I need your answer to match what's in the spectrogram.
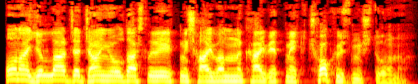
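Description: A man narrating a folk tale as a storybook reading, in a lively, expressive manner. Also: mid-range voice, normal speed, no echo, studio quality.

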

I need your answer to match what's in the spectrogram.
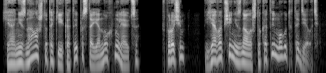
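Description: A man's voice: mid-range voice, sing-song, moderate pace, darkish tone, no echo, clean studio sound. A man reading an audiobook and voicing a timid, polite, curious young girl.

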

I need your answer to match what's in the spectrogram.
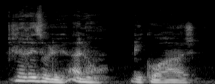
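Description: Awkward eager suitor, earnest and fumbling, read by a man; husky low voice, storybook. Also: expressive, normal speed, warm tone. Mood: nervous. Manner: earnest, fumbling, then bursting with joy. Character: awkward, eager male suitor, country gentleman. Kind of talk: audiobook character voice.

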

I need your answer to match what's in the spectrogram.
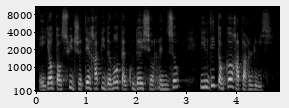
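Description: Woman narrating a classic novel, mellow. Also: mid-range voice, normal speed. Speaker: audiobook narrator. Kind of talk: scripted literary narration.

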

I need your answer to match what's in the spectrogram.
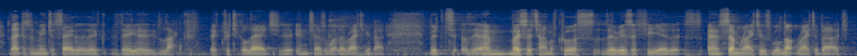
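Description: Man, panelist, low flat voice, halting and self-correcting. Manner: hesitant, many restarts and fillers, loses thread. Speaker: panelist, music magazine writer. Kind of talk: unscripted panel discussion. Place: conference hall panel.

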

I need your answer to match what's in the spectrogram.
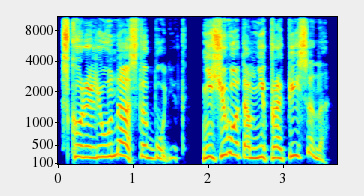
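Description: A man's voice: very high voice, vocal fry, darkish tone, dry recording, clean studio sound, pitched above the performer's own voice. A man voicing a fussy, anxious old woman who dotes on the boy she raised. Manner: worried, exclaiming, quick to fret. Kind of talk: audiobook character voice.

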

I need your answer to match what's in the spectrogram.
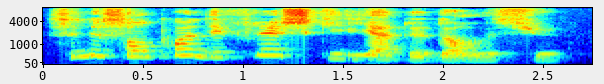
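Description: A woman's voice: mid-range voice, very animated, normal speed, fairly bright tone. A woman reading a storybook audiobook, voicing a meek, eager young male servant who answers humbly. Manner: humble, deferential replies.

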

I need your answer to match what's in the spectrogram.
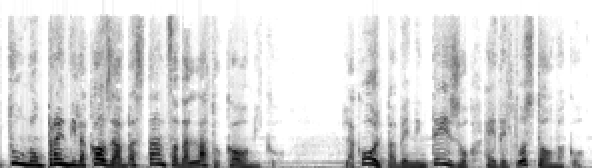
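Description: A woman reader voicing a composed elder brother who talks in an ironic, patronizing and calmly reasoning way. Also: medium pitch, breathy edge.

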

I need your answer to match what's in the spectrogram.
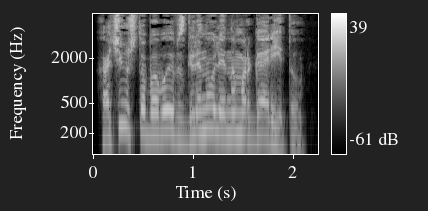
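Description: A man's voice: sits high, very animated, fairly quick, darkish tone, no echo, muffled recording, pitched above the performer's own voice. A man playing an imperious old actress. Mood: insistent, scolding. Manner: scolding, commanding, stamps her foot. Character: imperious old female actress, sharp-tongued and insistent.

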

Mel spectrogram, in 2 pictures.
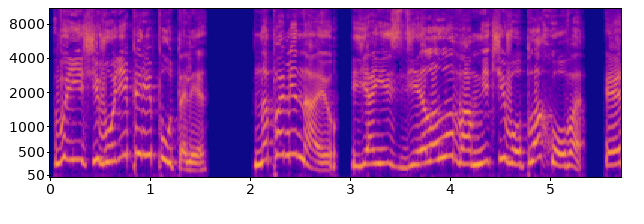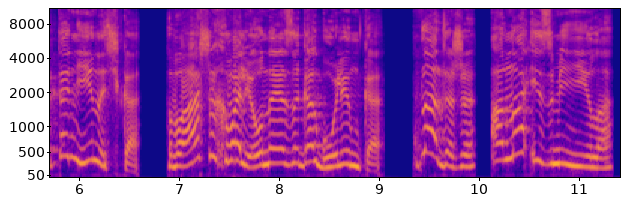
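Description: A woman voicing a sharp-tongued, gloating woman in an audiobook, shrill and mocking, with swooping exclamations. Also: heavily acted. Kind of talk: audiobook character voice.

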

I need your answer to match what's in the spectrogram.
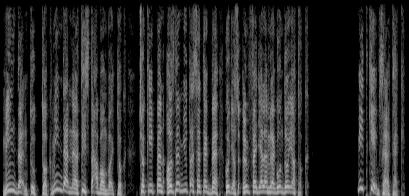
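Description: A tall, stern hunter, as a male reader plays him in an audiobook, who is raging. His voice is pushed up high and loud, rising and falling sharply. It sounds close and dry. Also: big pitch swings, no echo. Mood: furious lecturing. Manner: drawling, then bursting into shouts. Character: tall stern hunter, brooding and hot-tempered.

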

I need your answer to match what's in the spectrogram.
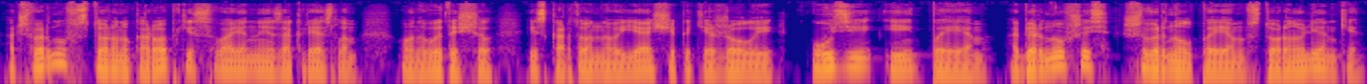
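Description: Deep dark-voiced male narrator. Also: clear, resonant tone, dry recording, studio quality. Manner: steady measured reading. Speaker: audiobook narrator. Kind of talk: scripted audiobook narration.

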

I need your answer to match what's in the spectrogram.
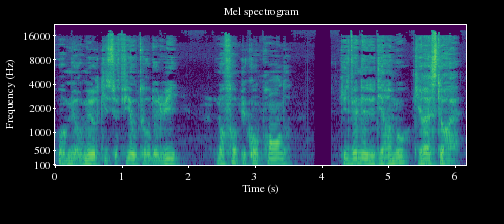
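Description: A man reading a classic French novel aloud as audiobook narrator, in a measured, literary manner. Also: mid-range voice, warm tone, slightly rough. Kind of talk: scripted narration.

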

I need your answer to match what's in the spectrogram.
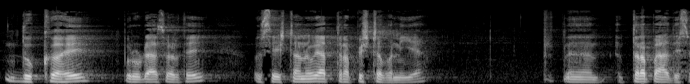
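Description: A man's voice: medium pitch, a bit bright. A man teaching a classroom Sanskrit grammar lesson, explaining each form step by step and quizzing his students as he goes. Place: ashram classroom.

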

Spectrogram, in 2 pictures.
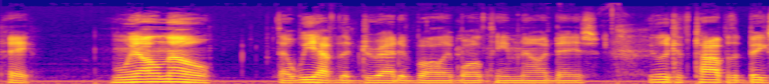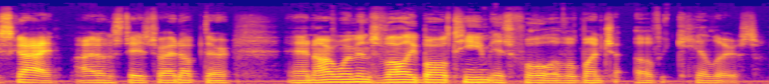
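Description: A man's voice: on the low side, fairly even intonation, moderate pace, a bit bright, a little hiss or hum. A young man co-hosting a casual college sports preview, playful and eager to build up the home team. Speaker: sports show co-host.

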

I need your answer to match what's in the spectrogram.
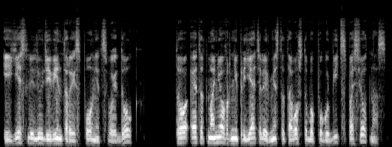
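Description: A man voicing a calm, noble older musketeer in an audiobook, speaking in a low, measured way. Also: no room sound, natural voice. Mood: grave calm.

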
